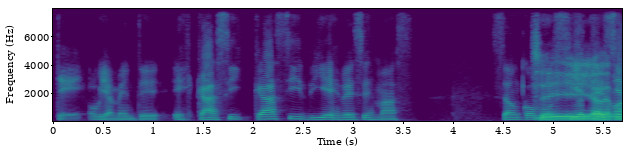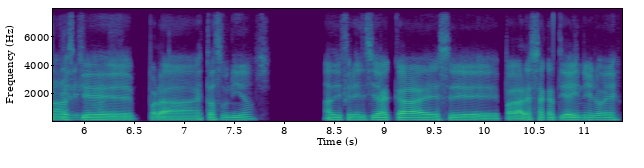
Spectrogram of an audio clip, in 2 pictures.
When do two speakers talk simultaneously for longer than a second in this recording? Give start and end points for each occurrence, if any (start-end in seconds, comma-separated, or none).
4.8-6.4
